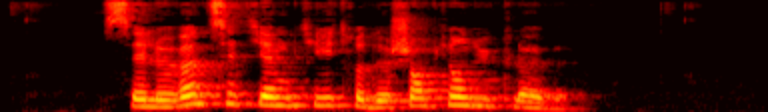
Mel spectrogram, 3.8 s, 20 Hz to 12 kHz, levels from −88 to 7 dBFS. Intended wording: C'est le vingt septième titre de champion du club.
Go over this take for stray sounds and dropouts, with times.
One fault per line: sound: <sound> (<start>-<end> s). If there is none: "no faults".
no faults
